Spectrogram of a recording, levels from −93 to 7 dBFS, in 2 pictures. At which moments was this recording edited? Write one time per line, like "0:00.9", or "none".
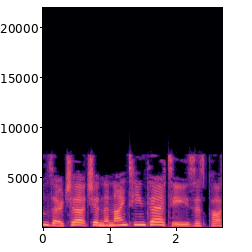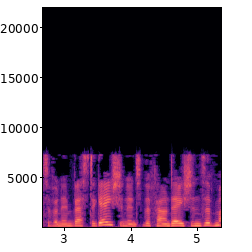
none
